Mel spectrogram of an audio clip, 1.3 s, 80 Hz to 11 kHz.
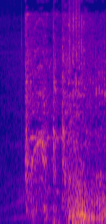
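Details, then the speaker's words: Ford 2.2 diesel start after repaired injectors, bench-tested and refitted to the vehicle: short crank, fires at once and settles into an even, smooth clatter with no misses, starts very easily. Normal start and idle. "ติดเลยนะครับติดเลยนะครับติดง่ายดายมากนะครับติดง่ายดายมากนะครับเสียงเครื่องนิ่มนวลนะครับ"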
